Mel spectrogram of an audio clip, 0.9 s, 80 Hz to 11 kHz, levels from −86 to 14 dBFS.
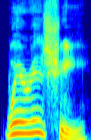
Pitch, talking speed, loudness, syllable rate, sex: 200 Hz, 195 wpm, -14 LUFS, 4.6 syllables/s, male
